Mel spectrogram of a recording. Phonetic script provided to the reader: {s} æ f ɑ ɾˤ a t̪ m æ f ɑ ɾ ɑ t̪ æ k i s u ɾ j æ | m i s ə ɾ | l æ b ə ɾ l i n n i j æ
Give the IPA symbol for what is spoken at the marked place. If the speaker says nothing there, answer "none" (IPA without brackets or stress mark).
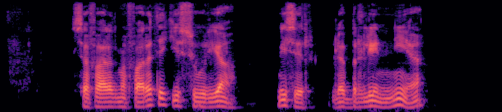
s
